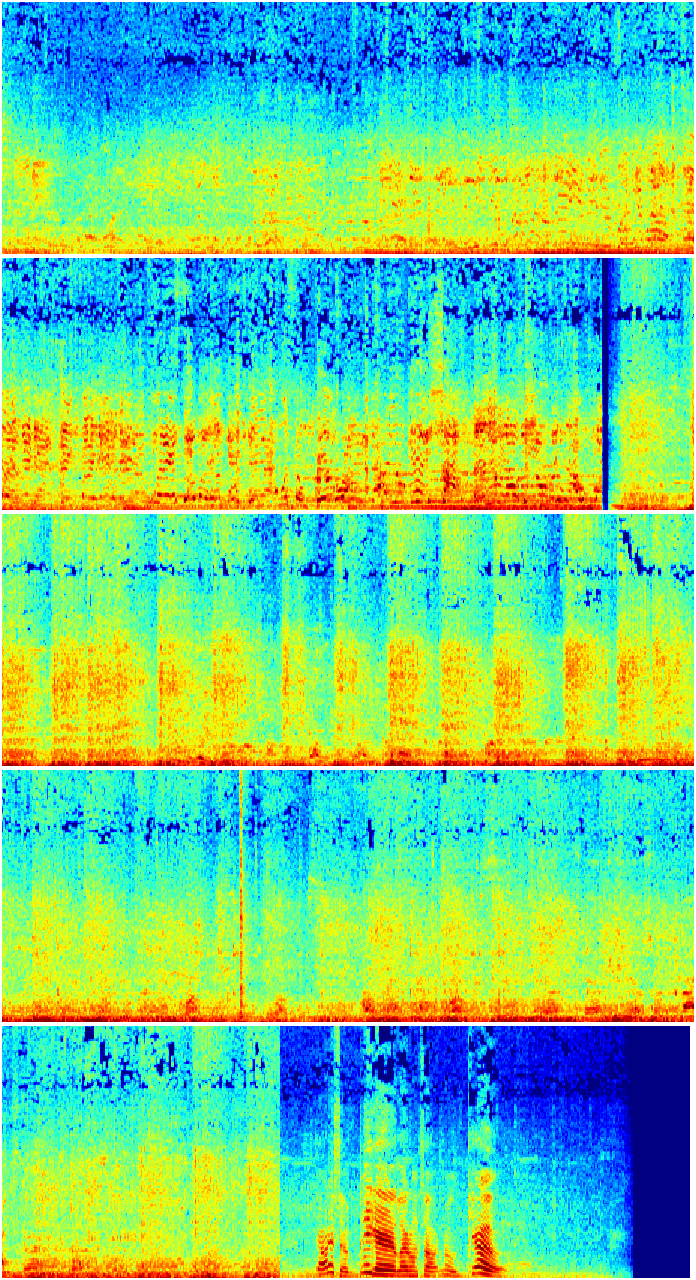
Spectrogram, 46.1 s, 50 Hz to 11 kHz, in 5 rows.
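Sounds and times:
car engine rumbling: 0:00.0 - 0:45.1
crowd voices: 0:00.0 - 0:45.3.

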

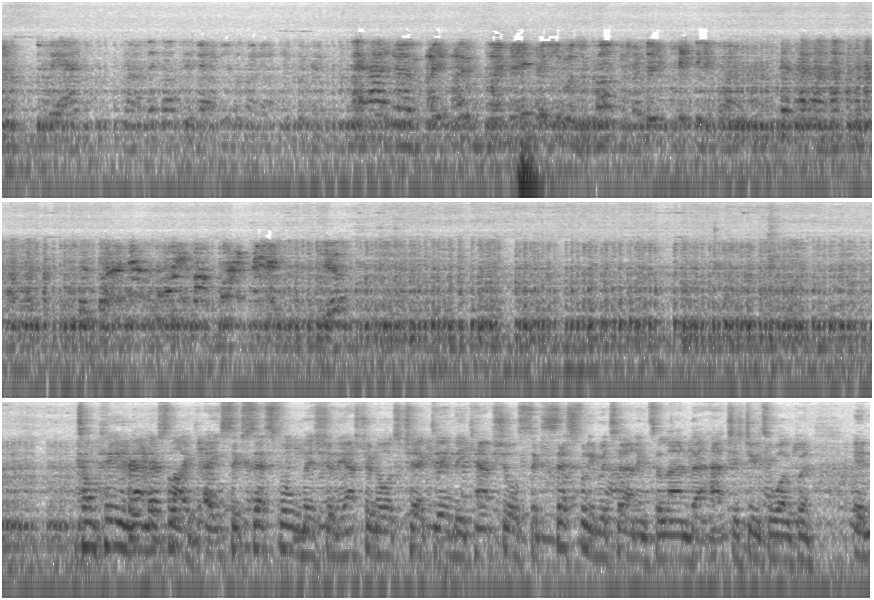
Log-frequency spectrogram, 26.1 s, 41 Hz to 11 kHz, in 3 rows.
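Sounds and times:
indistinct television voices: 0:00.0 - 0:26.0
steady low hum: 0:00.0 - 0:26.0.

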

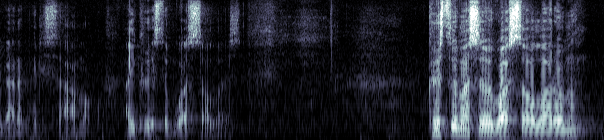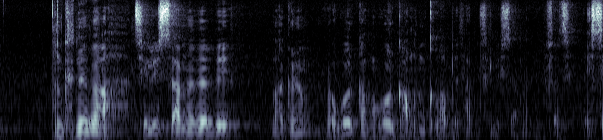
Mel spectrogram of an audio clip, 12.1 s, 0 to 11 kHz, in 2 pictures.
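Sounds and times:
man speaking: 0:00.0 - 0:02.5, 0:04.3 - 0:06.0, 0:06.6 - 0:12.0.

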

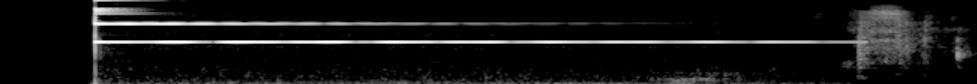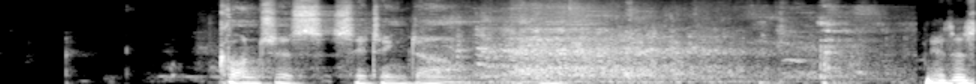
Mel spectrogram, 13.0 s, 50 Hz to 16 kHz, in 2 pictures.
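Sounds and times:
struck bell chime ringing: 0:00.7 - 0:06.1.

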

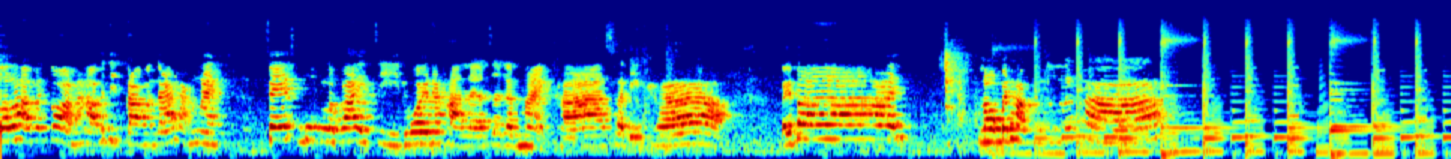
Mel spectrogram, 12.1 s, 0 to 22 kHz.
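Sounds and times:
woman calling sing-song bye-bye: 0:08.2 - 0:09.7.

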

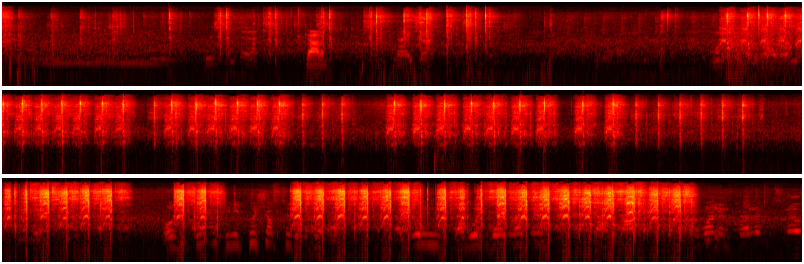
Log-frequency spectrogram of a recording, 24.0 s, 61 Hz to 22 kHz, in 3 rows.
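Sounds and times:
airsoft rifles firing full-auto: 0:07.2 - 0:18.2, 0:18.9 - 0:23.0.

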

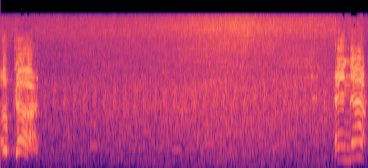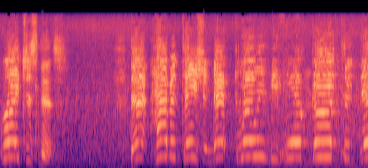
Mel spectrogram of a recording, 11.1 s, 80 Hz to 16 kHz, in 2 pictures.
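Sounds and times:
steady hissing noise: 0:00.0 - 0:11.0.

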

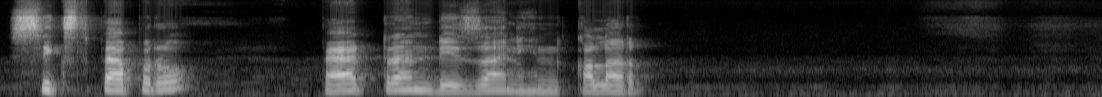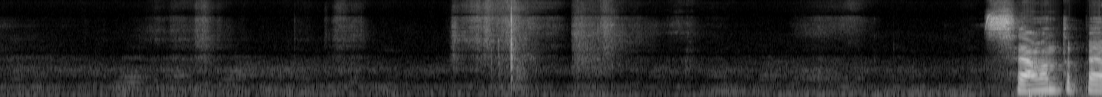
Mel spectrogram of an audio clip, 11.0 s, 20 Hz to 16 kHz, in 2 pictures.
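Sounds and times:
paper rustling: 0:06.2 - 0:09.1
page flipping snap: 0:07.8 - 0:08.6.

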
